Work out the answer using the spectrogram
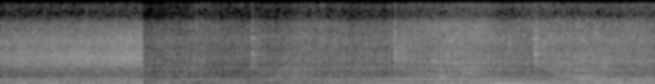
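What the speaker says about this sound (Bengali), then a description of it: "এইভাবে আমি ফ্রাই করে নেবো হালকা" Chicken frying in a pan over medium to high flame, a steady close sizzle with occasional stirring scrapes and brief shifts, no talk.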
